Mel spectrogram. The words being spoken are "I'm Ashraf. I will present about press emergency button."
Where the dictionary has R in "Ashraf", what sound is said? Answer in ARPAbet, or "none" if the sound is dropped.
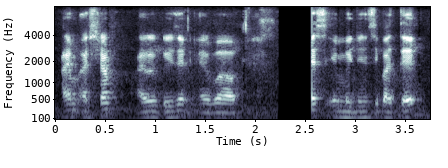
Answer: none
